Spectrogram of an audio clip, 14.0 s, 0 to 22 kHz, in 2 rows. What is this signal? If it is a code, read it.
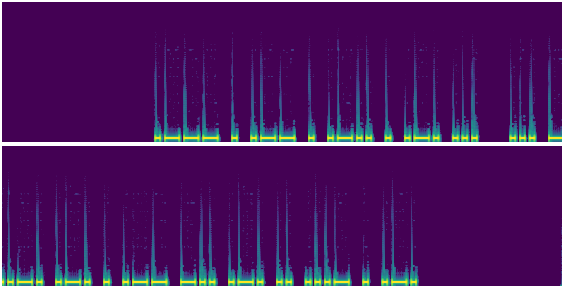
Morse code, heard as a keyed tone, about 20 wpm, 700 Hz. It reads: JEWELERS SCREWDRIVER
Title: Difficult Words - Speed-Racing with Hints - 20wpm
